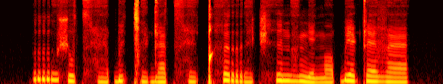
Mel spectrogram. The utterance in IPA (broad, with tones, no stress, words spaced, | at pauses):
rṳ˦ʃu˨t͡sʰæ̤˨ ɓɨ˨ǀɛ̤˨ɖæ˨ t͡sʰɛ̤˨ǃʰə˦ rɛ̤˨ t͡ʃʰɨ˦na̤˦ŋe˨ŋɔ˨ ɓe˦ʈɛ˦væ˦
